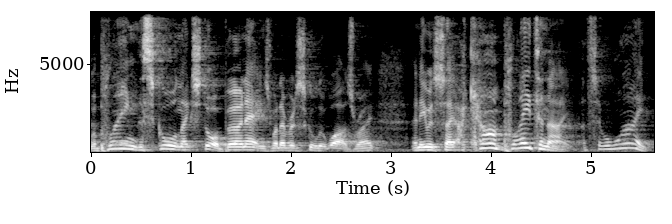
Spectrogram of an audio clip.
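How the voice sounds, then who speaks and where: Fairly quick speech from a man with an English accent and very wide pitch swings. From England. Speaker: motivational speaker. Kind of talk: motivational talk.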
